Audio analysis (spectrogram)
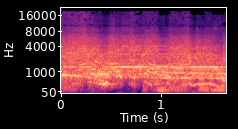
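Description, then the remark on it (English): A crowd screams and cheers loudly and continuously, a dense wash of excited voices with high-pitched shrieks sustained throughout the short stretch. “Oh, they screaming.”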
